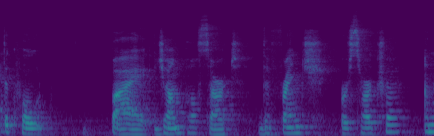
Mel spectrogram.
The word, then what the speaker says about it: Sartre: So, I I've been told that the correct English pronunciation is Sartra. So, we're going to go with that.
